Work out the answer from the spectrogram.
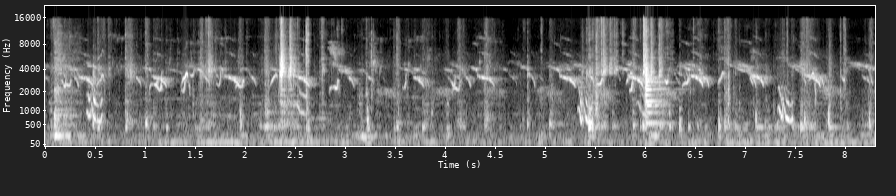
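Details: Grey francolin (teetar) chicks being fed by attentive parents, giving many high, thin, downslurred chirps that overlap irregularly, with occasional brief louder rustling bursts.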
